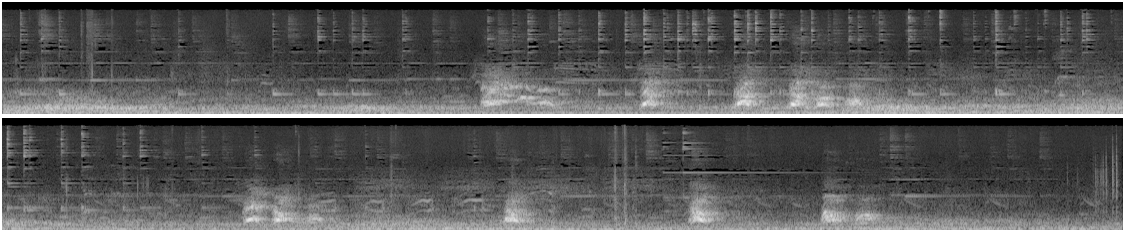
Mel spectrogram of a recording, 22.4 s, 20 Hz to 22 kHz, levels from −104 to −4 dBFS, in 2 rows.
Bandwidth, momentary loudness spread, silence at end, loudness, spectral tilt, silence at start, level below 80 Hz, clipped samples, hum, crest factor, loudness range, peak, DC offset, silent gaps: 16.5 kHz; 16 LU; 0 s; -31 LUFS; -6.5 dB/octave; 0 s; -40 dBFS; under 0.1%; none; 22 dB; 8 LU; -8 dBFS; under 0.1%; none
